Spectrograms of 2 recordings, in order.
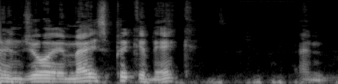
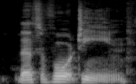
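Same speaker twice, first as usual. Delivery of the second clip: usual speaking voice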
